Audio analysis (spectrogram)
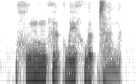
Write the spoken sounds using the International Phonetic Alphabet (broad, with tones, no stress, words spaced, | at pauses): xu˨˦mu˨˦ŋhɨ̰˧˨ə̯kwe˨˦ hwə˨˩p̚ za̤˨˩n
